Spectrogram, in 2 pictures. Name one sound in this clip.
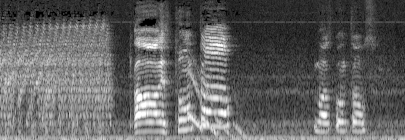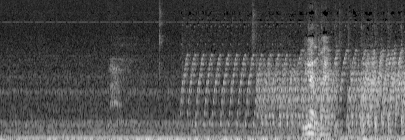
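A video game character gobbles dots with a rapid, repeating electronic warble.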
